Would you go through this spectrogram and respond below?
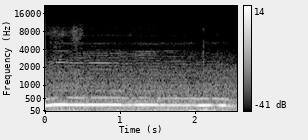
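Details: Man with a high-pitched voice, before voice therapy, sustaining the vowel 'ee'; puberphonia (high-pitched voice).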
